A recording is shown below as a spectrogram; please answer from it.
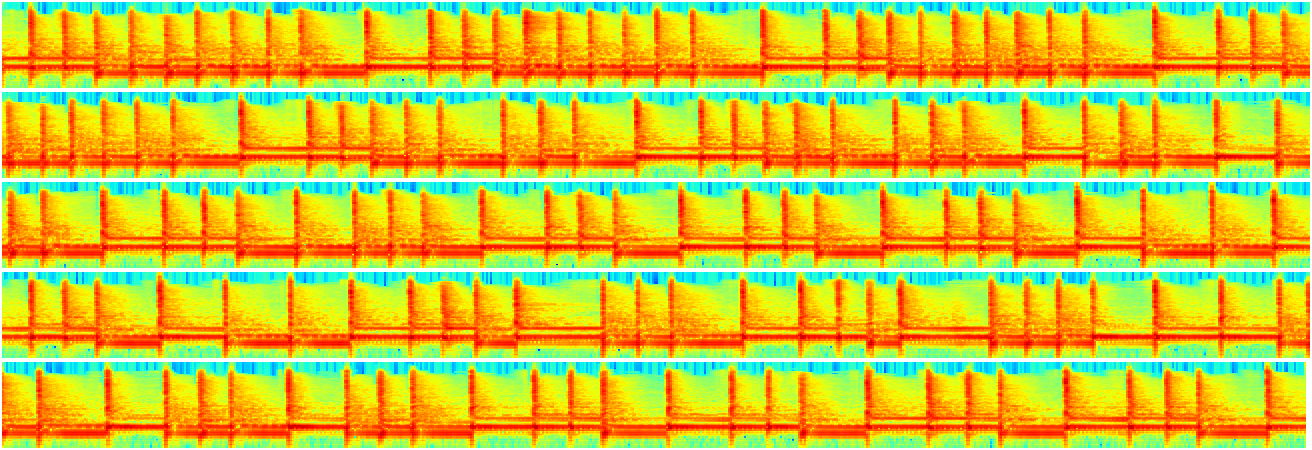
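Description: Dundun bass drums, the small kenkeni and the medium sangban, stood upright and struck with a stick in a fast, steady rhythm of several strokes a second. The drum heads ring out in deep notes that switch between two pitches in a repeating pattern.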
